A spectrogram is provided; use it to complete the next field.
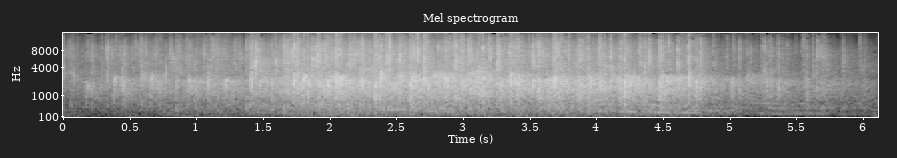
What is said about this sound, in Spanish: O sea que muchas gracias a todas. Pues un aplauso para todas vosotras.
